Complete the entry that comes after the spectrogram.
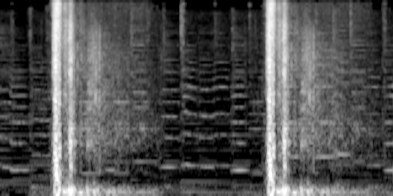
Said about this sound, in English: Ready, fire cannon!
